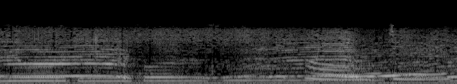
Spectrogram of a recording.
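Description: Several cows being driven home moo at once in long, overlapping, drawn-out calls that rise and fall in pitch, fairly loud and continuous over a steady background hiss, with no one talking.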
